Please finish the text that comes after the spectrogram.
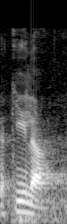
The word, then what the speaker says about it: Aquila: facilities in Lake project Aquila is the name and I know it rhymes with tequila that's not on purpose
